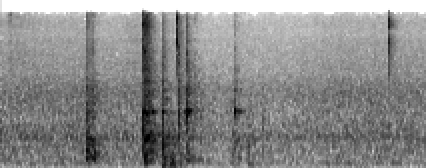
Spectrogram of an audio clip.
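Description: Handling of a stainless steel automatic soap dispenser's plastic cap and body: a few sharp clicks and knocks, the loudest cluster about a second and a half in.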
